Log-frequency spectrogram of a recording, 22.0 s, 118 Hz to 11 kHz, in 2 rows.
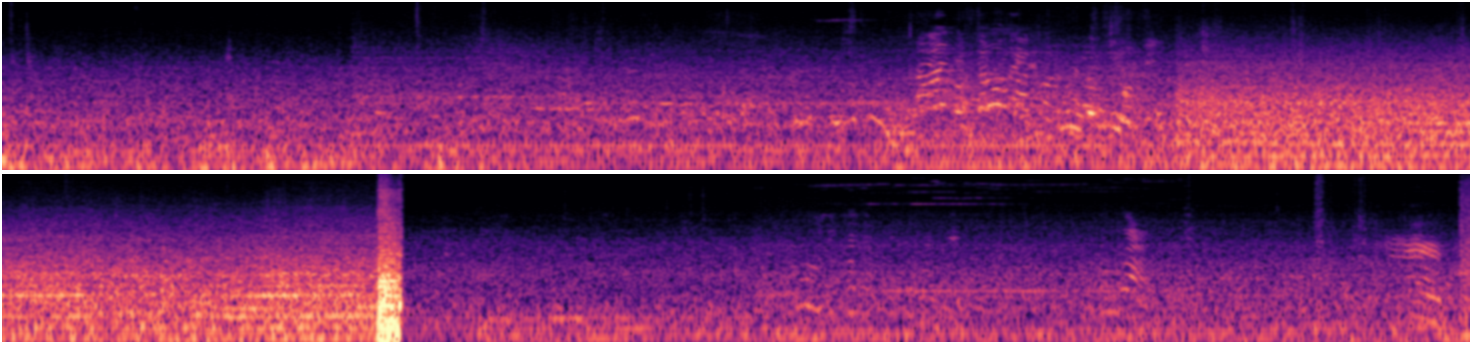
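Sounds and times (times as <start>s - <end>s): city traffic: 0.0s - 22.0s
motor vehicle running: 8.7s - 14.0s
loud sharp bang: 13.8s - 14.0s.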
